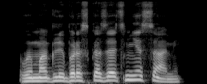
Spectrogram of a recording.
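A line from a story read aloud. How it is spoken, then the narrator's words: Angry. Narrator (Russian): сердито произнес Мэрик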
